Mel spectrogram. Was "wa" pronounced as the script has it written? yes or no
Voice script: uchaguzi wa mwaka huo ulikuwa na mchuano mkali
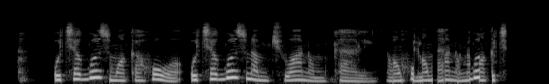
no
